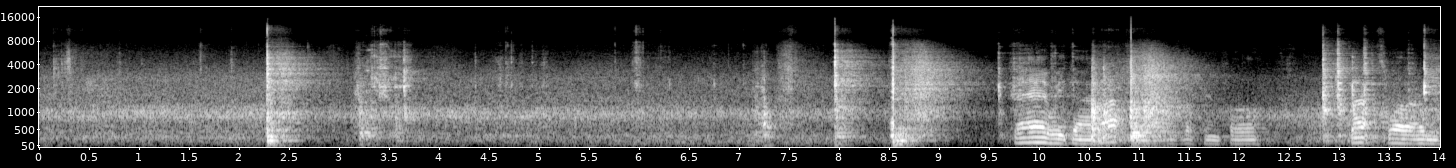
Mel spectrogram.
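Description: Hammer blows on a cold chisel driving a crease into a steel repair-panel strip clamped to a metal bench. The blows are irregular, sharp metallic strikes with a short ring after each: single blows about 2 s and 8 s in, and a quick cluster near the end.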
